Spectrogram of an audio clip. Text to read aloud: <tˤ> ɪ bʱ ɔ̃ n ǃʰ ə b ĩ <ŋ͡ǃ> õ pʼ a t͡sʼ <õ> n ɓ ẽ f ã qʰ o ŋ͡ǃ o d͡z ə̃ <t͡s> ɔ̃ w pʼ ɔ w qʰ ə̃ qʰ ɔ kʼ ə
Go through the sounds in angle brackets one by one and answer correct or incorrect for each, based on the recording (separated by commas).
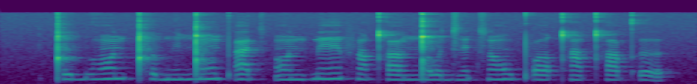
incorrect, correct, incorrect, correct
